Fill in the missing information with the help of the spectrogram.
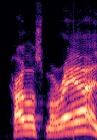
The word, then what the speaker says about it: Moreira: We got Carlos Morea.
